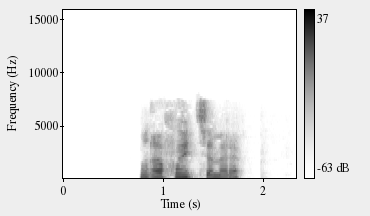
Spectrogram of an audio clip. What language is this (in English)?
Bashkir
